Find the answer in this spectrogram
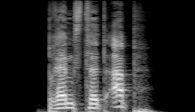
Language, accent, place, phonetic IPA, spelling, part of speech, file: German, Germany, Berlin, [ˌbʁɛmstət ˈap], bremstet ab, verb, De-bremstet ab.ogg
- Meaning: inflection of abbremsen: 1. second-person plural preterite 2. second-person plural subjunctive II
